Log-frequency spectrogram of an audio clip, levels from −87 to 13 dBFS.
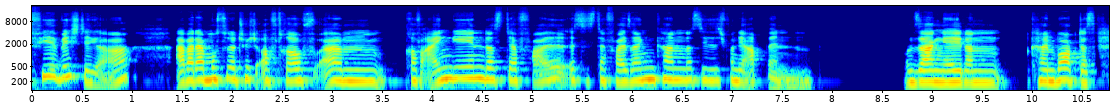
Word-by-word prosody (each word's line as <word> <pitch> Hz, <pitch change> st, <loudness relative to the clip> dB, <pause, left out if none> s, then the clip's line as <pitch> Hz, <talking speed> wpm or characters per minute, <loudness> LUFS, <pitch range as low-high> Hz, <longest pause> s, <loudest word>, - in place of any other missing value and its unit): viel 280 Hz, -3 st, -2 dB
wichtiger.“ 265 Hz, -9 st, -2 dB, 0.4 s
Aber 220 Hz, +3 st, +5 dB
da 225 Hz, +1 st, +7 dB
musst 230 Hz, +1 st, +2 dB
du -, -, -6 dB
natürlich 235 Hz, +2 st, -4 dB
oft 215 Hz, 0 st, -5 dB
drauf 215 Hz, +1 st, -1 dB
ähm, 210 Hz, -1 st, +1 dB, 0.2 s
drauf 215 Hz, +2 st, -4 dB
eingehen, 250 Hz, +2 st, +1 dB
dass 230 Hz, 0 st, -1 dB
der 215 Hz, -2 st, -2 dB
Fall 215 Hz, +3 st, -4 dB
ist 220 Hz, -2 st, -8 dB
es 200 Hz, -, -14 dB
der 225 Hz, -, -6 dB
Fall 200 Hz, -2 st, -1 dB
sein 220 Hz, +3 st, +2 dB
kann, 230 Hz, -1 st, 0 dB
dass 225 Hz, 0 st, -6 dB
die 225 Hz, -1 st, -6 dB
sich 215 Hz, 0 st, -7 dB
von 220 Hz, -, -3 dB
dir 200 Hz, -2 st, -2 dB
abwenden 205 Hz, 0 st, -8 dB, 0.9 s
und 195 Hz, +1 st, -3 dB
sagen: 200 Hz, 0 st, +7 dB
„Ey, 200 Hz, +1 st, +4 dB
dann 195 Hz, +2 st, -2 dB, 0.2 s
kein 210 Hz, -1 st, 0 dB
Bock, 225 Hz, 0 st, +3 dB
das“ 190 Hz, 0 st, -5 dB
220 Hz, 190 wpm, -24 LUFS, 205-230 Hz, 0.9 s, da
